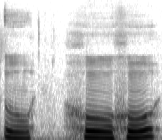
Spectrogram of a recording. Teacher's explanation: you're anticipating the vowel when you're making the h and so you're getting a really like a voiceless hoo-hoo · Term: labial, voiceless oo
